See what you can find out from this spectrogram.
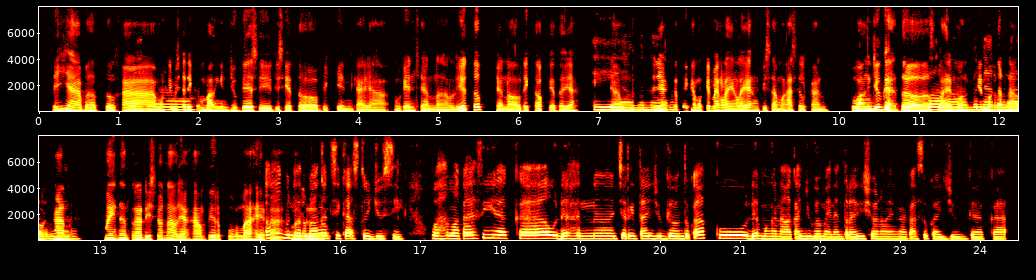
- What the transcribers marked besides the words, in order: tapping
- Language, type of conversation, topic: Indonesian, podcast, Mainan tradisional Indonesia apa yang paling kamu suka?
